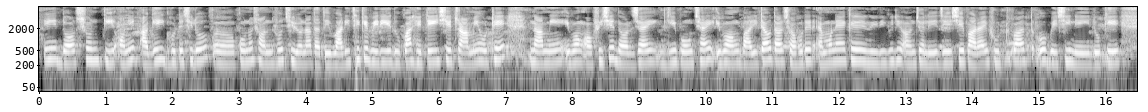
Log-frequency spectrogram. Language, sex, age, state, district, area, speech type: Bengali, female, 60+, West Bengal, Purba Bardhaman, urban, spontaneous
